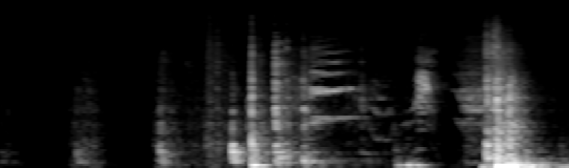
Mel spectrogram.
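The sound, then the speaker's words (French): A few soft bumps and shuffling movements build up as a man puts a cat out the door, then the door swings shut with a loud, heavy thunk near the end. No voices are heard. “Il s'est levé et a mis le chat à la porte.”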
